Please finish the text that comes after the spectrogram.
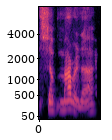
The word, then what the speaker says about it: Submariner: And Submariner is pronounced submarine with an R at the end, so Submariner, not Submariner.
